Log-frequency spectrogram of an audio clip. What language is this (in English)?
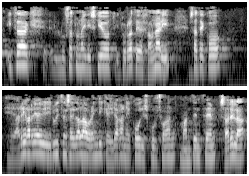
Basque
